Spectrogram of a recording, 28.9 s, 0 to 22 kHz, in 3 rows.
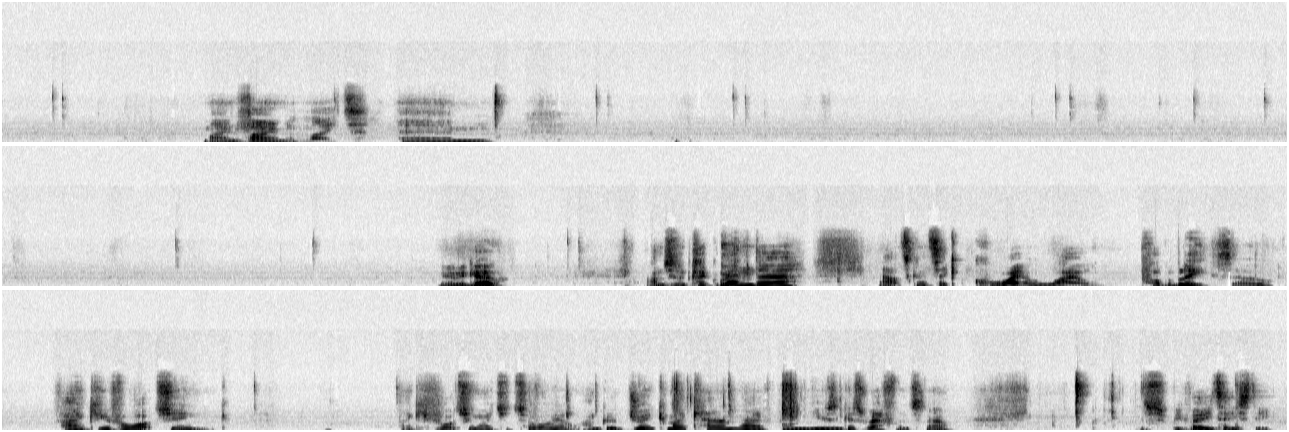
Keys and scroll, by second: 15.1 F9.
